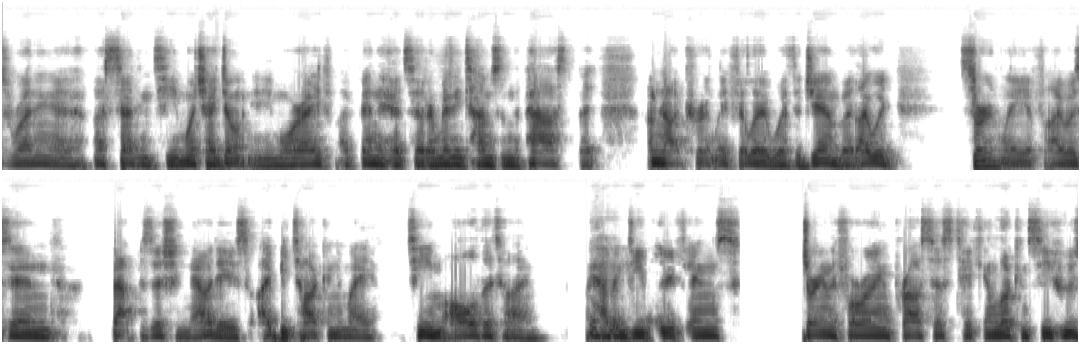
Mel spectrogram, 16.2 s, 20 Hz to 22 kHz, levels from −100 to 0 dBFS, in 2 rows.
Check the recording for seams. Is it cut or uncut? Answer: uncut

